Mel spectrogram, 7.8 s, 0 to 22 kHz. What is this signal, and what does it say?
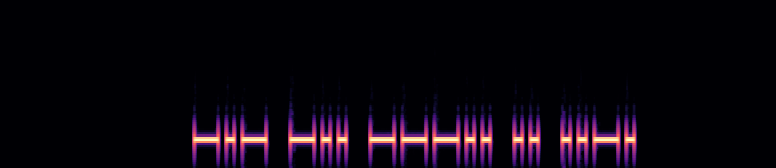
Morse code, heard as a keyed tone, about 16 wpm, 700 Hz. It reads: KD8IF
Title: USA Call Signs - 5 Characters - Repeated 2x - 15wpm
